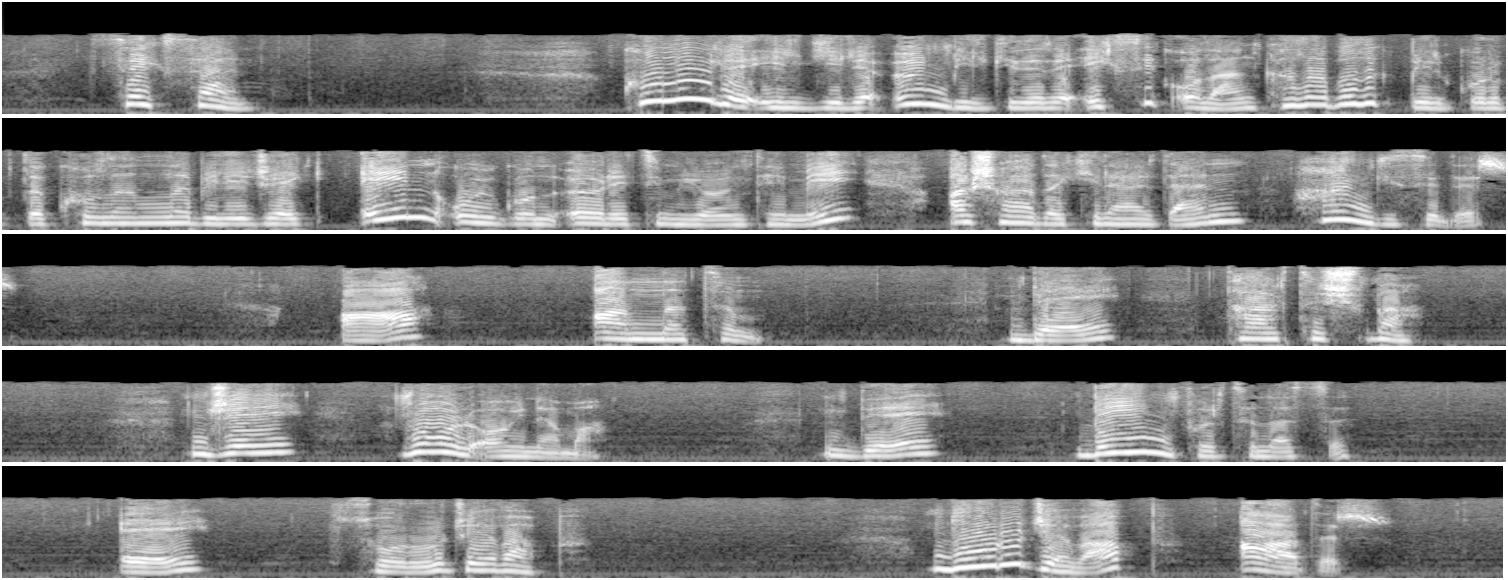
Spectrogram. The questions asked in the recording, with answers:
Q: Konuyla ilgili ön bilgileri eksik olan kalabalık bir grupta kullanılabilecek en uygun öğretim yöntemi aşağıdakilerden hangisidir?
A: Doğru cevap A'dır.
